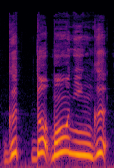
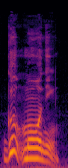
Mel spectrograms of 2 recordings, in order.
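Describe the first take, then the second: First: Every sound said, the d in グッドモーニング clearly spoken; グッドモーニング with a full d at the end of good; full good morning. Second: グッモーニング with the d of good left out; グッモーニング, good and morning run together; dropped final d. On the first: Teacher shows the wrong way, full d in good. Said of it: "グッドモーニングではなくて". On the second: Teacher gives the right way, final d dropped. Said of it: "語尾にD、G、Tがあった場合には". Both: Shown as a demonstration.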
